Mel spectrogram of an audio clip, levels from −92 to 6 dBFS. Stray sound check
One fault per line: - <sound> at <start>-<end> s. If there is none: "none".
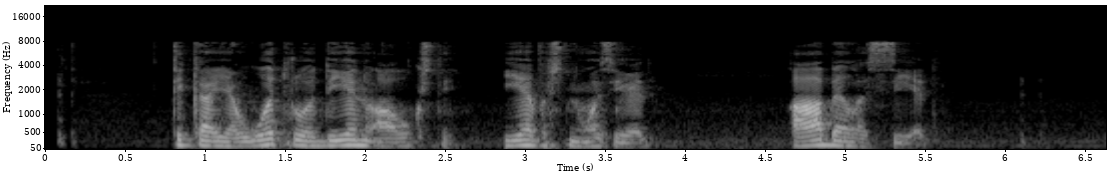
none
